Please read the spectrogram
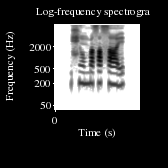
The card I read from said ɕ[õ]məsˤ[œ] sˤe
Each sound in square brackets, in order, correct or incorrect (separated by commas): correct, incorrect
